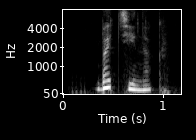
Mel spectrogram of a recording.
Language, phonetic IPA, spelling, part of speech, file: Russian, [bɐˈtʲinək], ботинок, noun, Ru-ботинок.ogg
- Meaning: 1. lace-boot 2. high shoe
